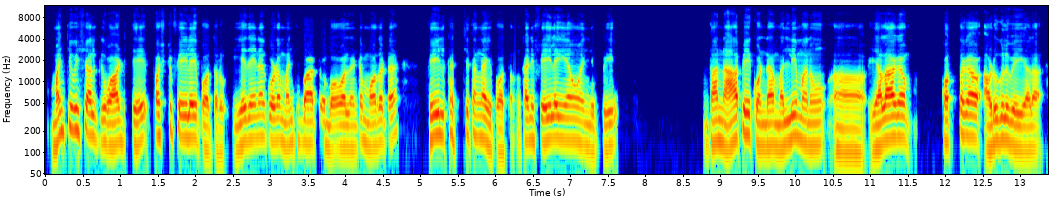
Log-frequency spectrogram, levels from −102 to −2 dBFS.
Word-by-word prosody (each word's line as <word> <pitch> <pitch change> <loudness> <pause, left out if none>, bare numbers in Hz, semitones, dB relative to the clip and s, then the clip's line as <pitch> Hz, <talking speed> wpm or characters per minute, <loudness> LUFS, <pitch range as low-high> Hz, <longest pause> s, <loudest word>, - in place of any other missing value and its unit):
మంచి 200 +3 0
విషయాలకి 170 -6 0
వాడితే 135 0 +2 0.2
ఫస్ట్ 170 0 -2
ఫెయిల్ 165 0 +2
అయిపోతారు. 115 -8 -2 0.3
ఏదైనా 160 +3 -1
కూడా 150 0 +3
మంచి 130 +3 -5
బాటలో 135 -1 +1
పోవాలంటే 120 +3 0
మొదట 145 +3 0 0.5
ఫెయిల్ 175 +2 +2
ఖచ్చితంగా 175 -3 -4
అయిపోతాం. 110 -4 -4
కానీ 150 0 +2
ఫెయిల్ 155 +2 +3
అయ్యాము 155 -2 -1
అని 130 -2 -8
చెప్పి 120 +3 -5 1.3
దాన్ని 140 -1 +1
ఆపేయకుండా. 130 -6 +2
మళ్ళీ 140 +7 0
మనం 130 -1 -2 0.3
ఆహ్, 110 -2 -2 0.2
ఎలాగ 160 +3 +7 0.6
కొత్తగా 170 +4 +2 0.2
అడుగులు 150 +3 +1
వేయాలా? 120 -1 0
145 Hz, 130 wpm, -22 LUFS, 125-160 Hz, 1.3 s, ఎలాగ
